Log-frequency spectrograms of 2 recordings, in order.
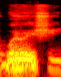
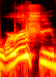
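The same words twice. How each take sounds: First: It is said in a Batman impression. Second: It is said in a normal voice.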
